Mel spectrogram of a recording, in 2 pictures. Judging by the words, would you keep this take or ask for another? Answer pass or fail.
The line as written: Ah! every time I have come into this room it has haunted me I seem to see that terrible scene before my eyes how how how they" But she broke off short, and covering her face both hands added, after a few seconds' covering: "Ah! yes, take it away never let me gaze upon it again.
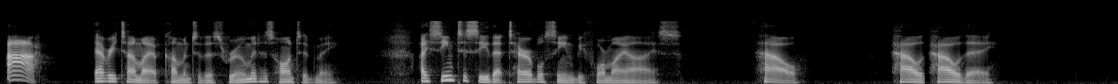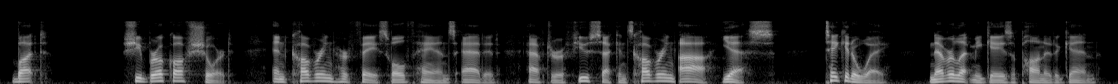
pass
